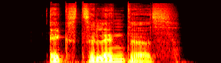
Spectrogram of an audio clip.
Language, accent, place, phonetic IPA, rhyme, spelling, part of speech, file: German, Germany, Berlin, [ɛkst͡sɛˈlɛntəs], -ɛntəs, exzellentes, adjective, De-exzellentes.ogg
- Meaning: strong/mixed nominative/accusative neuter singular of exzellent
